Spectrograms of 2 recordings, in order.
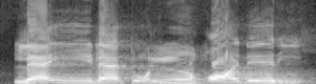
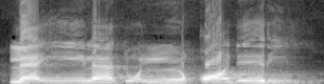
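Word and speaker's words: ليلة القدر: tetap ada Qalqalah kode dan huruf ra disini huruf kasrah maka huruf road dalam keadaan katsrah hukumnya dibaca di tipis Lailatul Qadri khodiri nyambet subaca odery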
